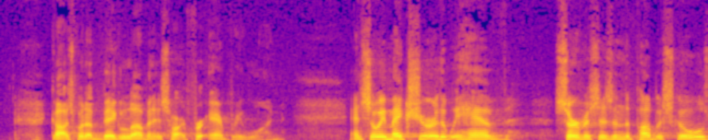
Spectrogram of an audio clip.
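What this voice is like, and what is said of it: Virginia accent. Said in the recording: “I come from Virginia. That's where I get this accent ... I talk normal in Virginia.”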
